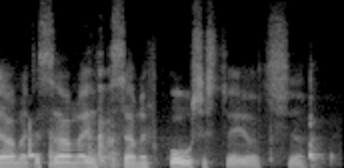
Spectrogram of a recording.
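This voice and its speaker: Here a man talks at a very slow pace. His pitch is fairly high, and his intonation fairly even. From Estonia. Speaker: home cook vlogger. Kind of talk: cooking tutorial. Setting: home kitchen. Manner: halting, with many false starts.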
